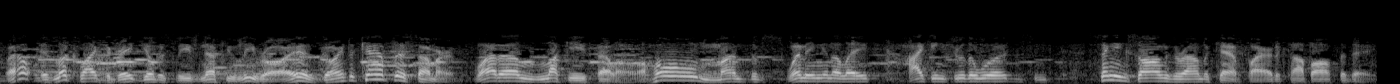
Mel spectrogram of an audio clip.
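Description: A man's voice: mid-range voice, very animated, normal speed, phone-quality sound, over music. A man announcing in a polished, enthusiastic 1950s scripted radio style. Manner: enthusiastic, polished sales delivery. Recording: thin old radio broadcast recording.

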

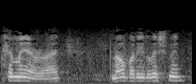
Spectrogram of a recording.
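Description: An actor playing a slick, self-important wheeler-dealer in old-time radio comedy, smooth-talking and conspiratorial. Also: male voice, fairly high pitch, fairly even intonation, a little fast, close to an everyday voice. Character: slick, bluffing male wheeler-dealer and swindler. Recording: muffled noisy vintage radio recording.

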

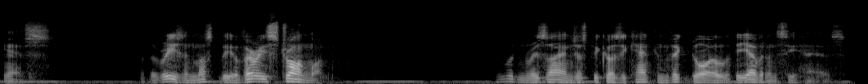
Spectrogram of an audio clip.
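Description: Resolute masked crimefighter, low husky voice, terse command, old-time radio drama. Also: male voice, normal speed, long pauses, fairly bright tone. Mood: pondering, resolute. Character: masked vigilante man, resolute and shrewd. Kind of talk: 1940s radio acting. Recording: muffled old radio recording.

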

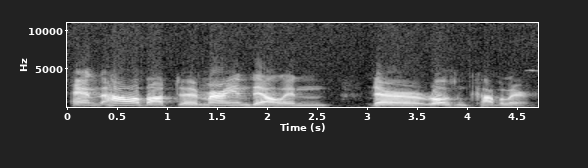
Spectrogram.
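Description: A man with an American accent hosting an old radio quiz, phrasing questions deliberately with some hesitation. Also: a little high. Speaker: quiz show host. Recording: muffled old 1940s radio recording.

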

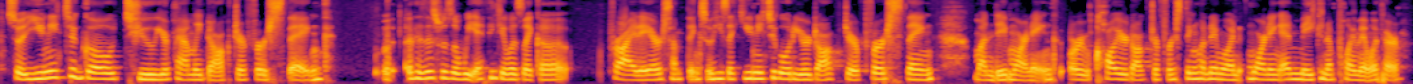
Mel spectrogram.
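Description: A woman's voice: lowish voice, fairly even intonation, fairly quick, darkish tone, no room sound. A woman, talking candidly and informally as a podcast guest telling her own story. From Canada. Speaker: podcast guest recounting personal experience.

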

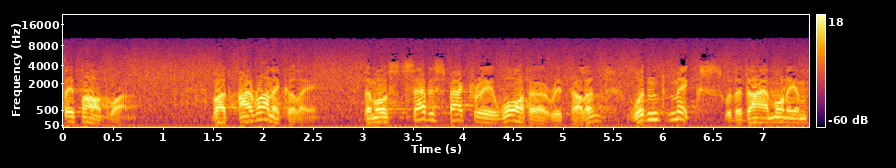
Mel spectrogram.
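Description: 1940s radio pitchman. American male, animated inflection, formal measured storytelling, faint hiss of vintage broadcast. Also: rough recording. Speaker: commercial announcer. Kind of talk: 1940s radio sponsor message, scripted narration.

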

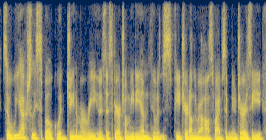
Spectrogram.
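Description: A man in his twenties co-hosting a podcast in casual chat, talking in an animated way and jumping higher when he quotes himself. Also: fast talker, dry recording, clean studio sound. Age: 20s. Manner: animated, jumps up in pitch when quoting himself. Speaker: podcast co-host.

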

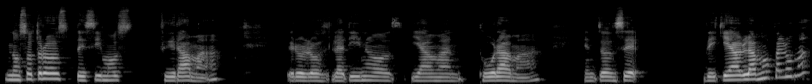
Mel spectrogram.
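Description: A woman's voice: on the low side, lively intonation, takes it slowly. A woman whose first language is Korean, speaking with a Korean accent touched with Chilean, co-hosting a casual podcast chat, laughing often and sometimes hunting for words. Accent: Korean, with a slight Chilean touch. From South Korea. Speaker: podcast co-host.

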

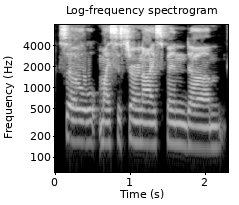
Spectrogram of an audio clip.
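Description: A woman's voice: low voice, level tone, measured pace, low-quality recording. An American woman in her fifties from New York, talking as a guest speaker in a casual, conversational interview. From New York, United States. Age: 50s.

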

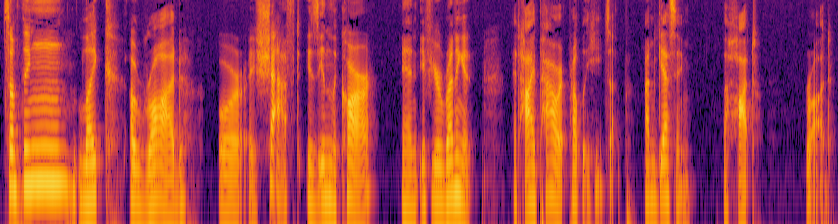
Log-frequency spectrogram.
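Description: A woman's voice: on the low side, expressive, slow. A woman with a Canadian accent, reading texts aloud dramatically and commenting casually in a playful, mock-authoritative way. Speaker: guest reader and commentator on a podcast.

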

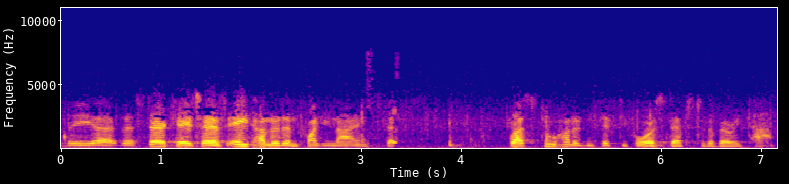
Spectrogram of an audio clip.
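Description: Man acting suave flirtatious playboy, fairly high voice, playful banter, smooth-talking, vintage radio comedy, slightly noisy recording. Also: normal speed, a bit bright, muffled recording, natural voice. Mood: playful, eager.

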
